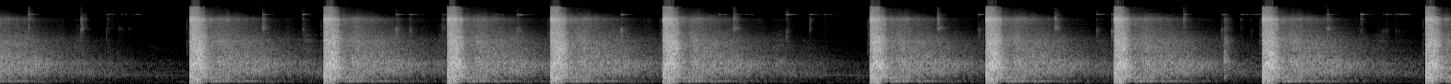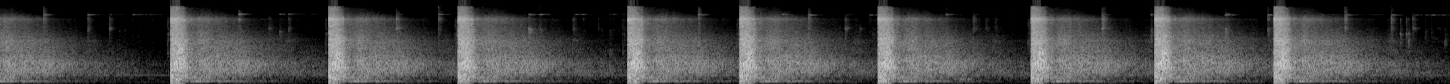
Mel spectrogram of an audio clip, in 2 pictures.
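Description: Canik TP9SFX 9mm pistol firing a string of about nineteen single shots at a slow, steady pace, roughly one every one to one and a half seconds, with a slightly longer pause after the fifth. The magazine is being emptied, and each shot echoes off the wooden roof of the covered firing line.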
